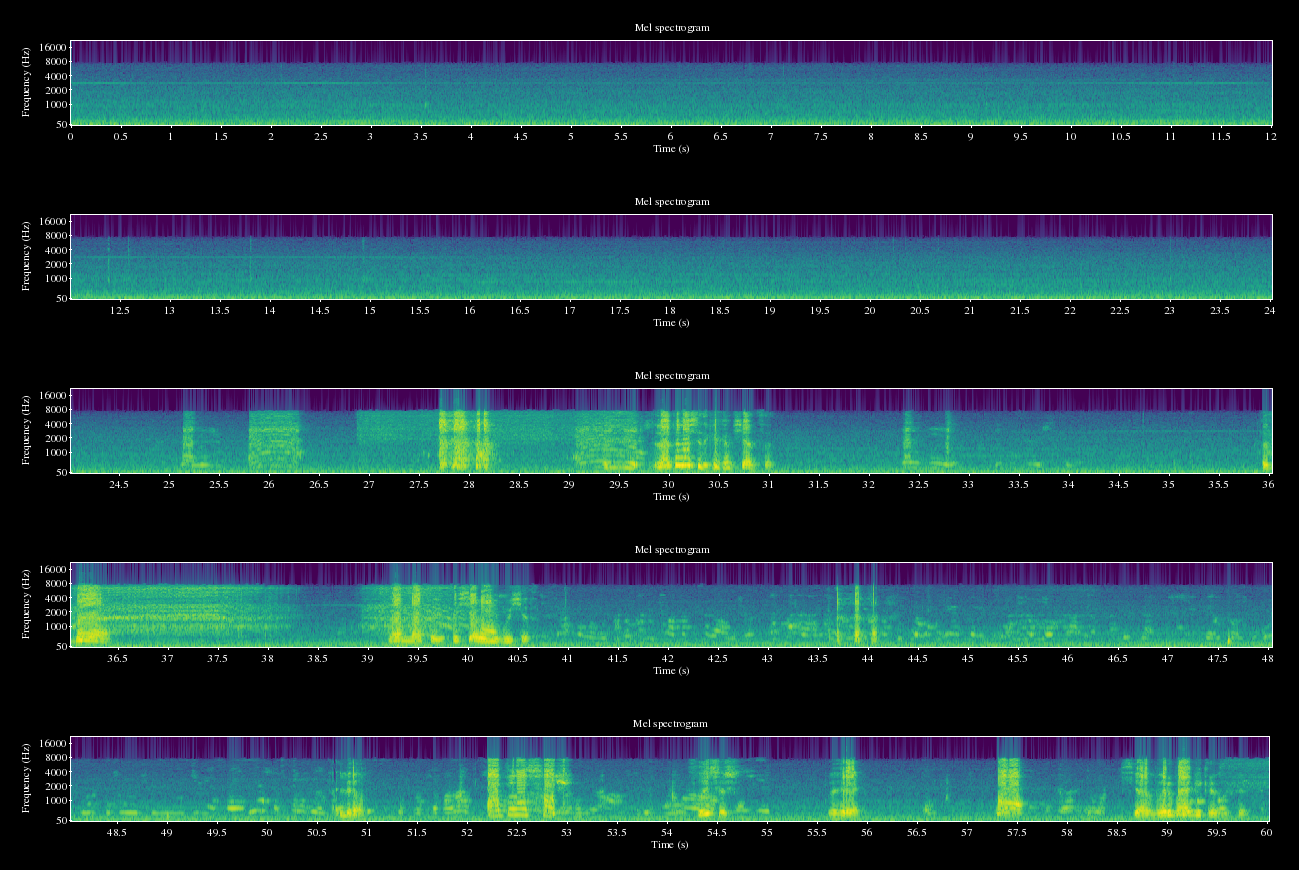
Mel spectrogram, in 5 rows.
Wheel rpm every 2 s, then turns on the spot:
0, 0, 0, 0, 0, 0, 0, 0, 0, 0, 0, 0, 0, 0, 0, 0, 0, 0, 140, 50, 10, 0, 0, 0, 0, 0, 0, 0, 0, 0.
none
